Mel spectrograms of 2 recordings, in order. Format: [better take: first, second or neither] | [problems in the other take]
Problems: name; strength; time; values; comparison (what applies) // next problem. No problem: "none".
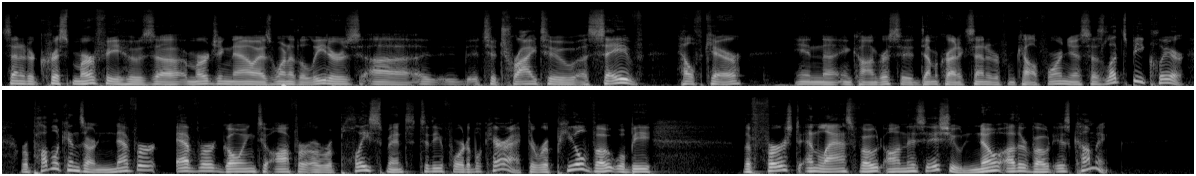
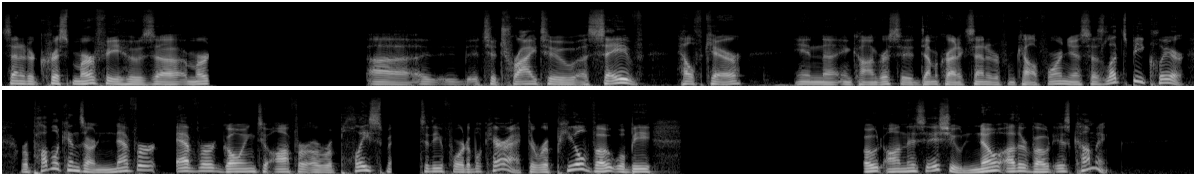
first | audio cutting out; at 2 s for 1.5 s, at 16 s and at 19 s for 2 s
